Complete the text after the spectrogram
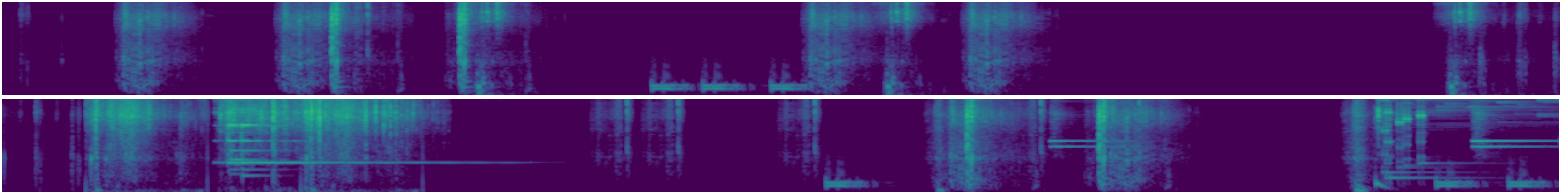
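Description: Short chimes and swooshing sound effects play in bursts.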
